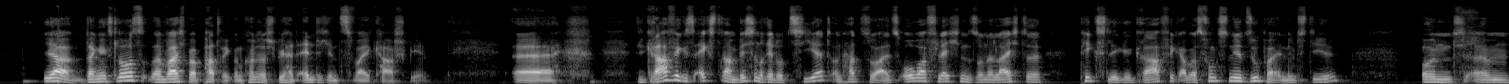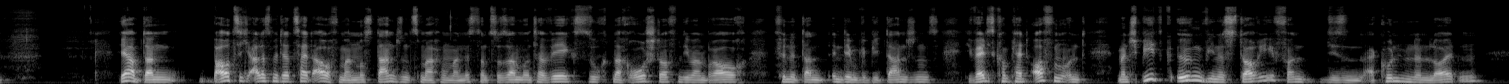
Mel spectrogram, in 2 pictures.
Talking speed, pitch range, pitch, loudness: 180 wpm, 105-135 Hz, 115 Hz, -25 LUFS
